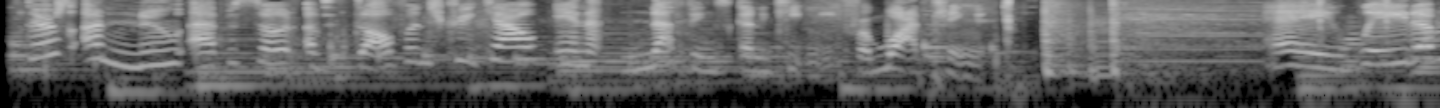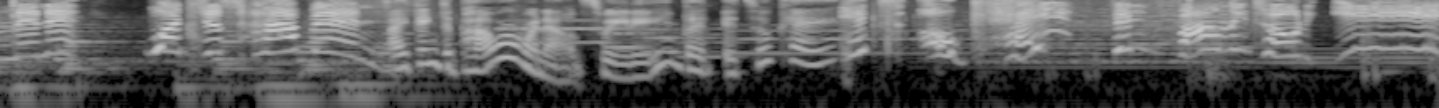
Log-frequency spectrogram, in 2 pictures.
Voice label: VO Animation

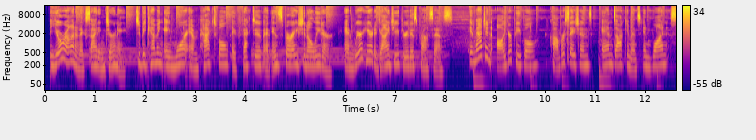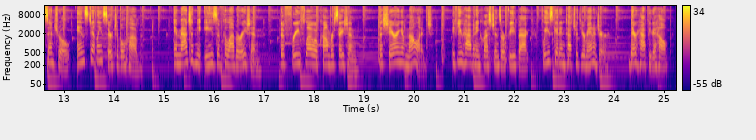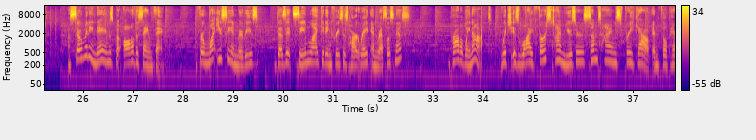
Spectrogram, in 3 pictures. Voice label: Narration eLearning

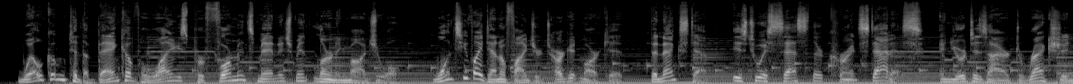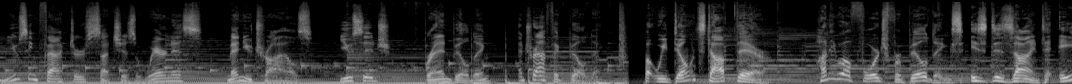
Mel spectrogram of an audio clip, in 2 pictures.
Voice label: Elearning

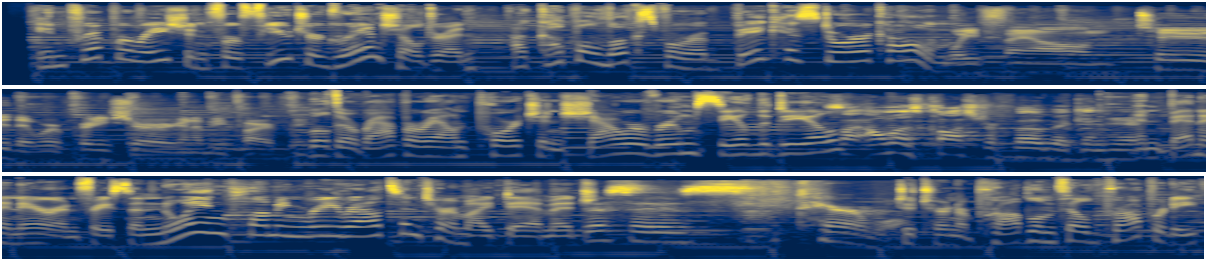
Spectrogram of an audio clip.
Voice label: Promo

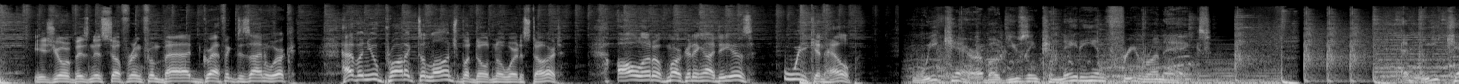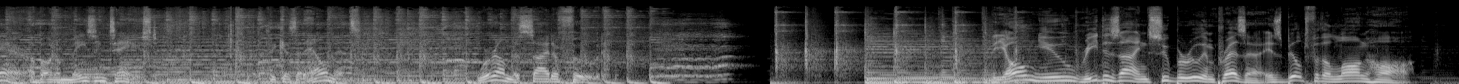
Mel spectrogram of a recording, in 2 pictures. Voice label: voice over

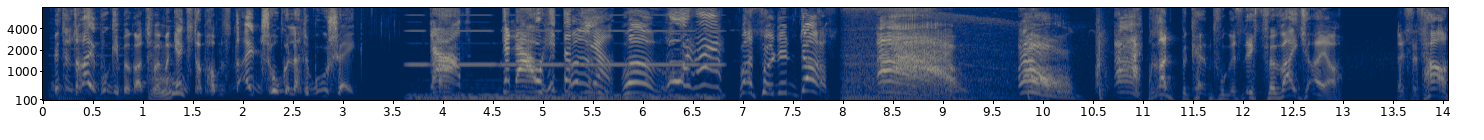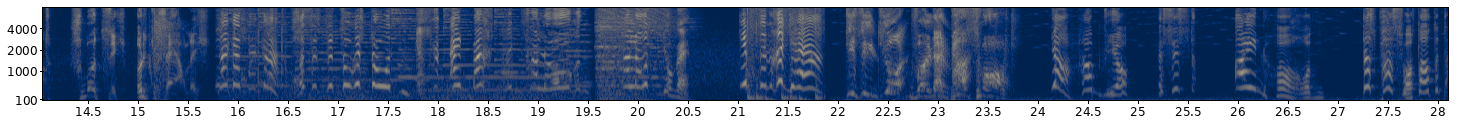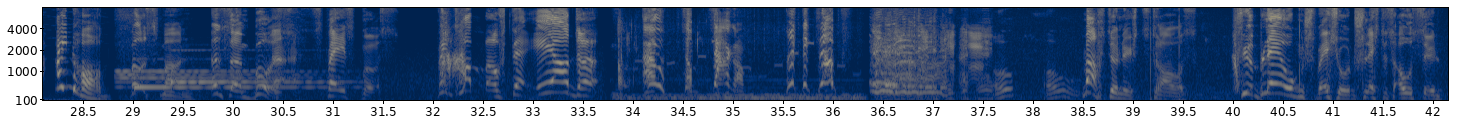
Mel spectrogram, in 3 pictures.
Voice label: cartoon

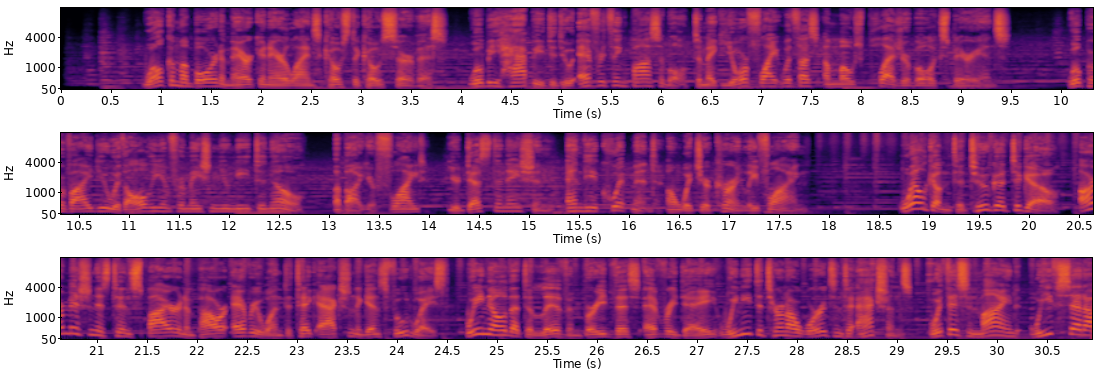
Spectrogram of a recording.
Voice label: Corporate

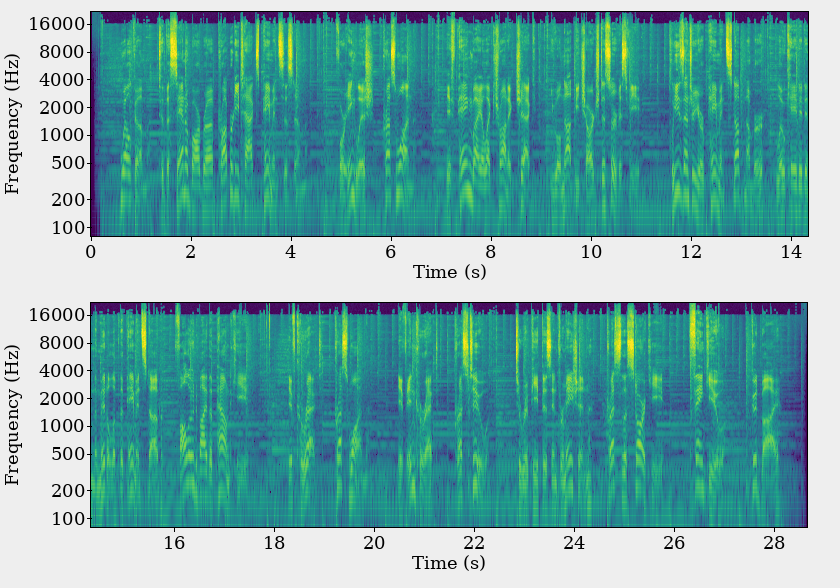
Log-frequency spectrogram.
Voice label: Corporate IVR Telephony

